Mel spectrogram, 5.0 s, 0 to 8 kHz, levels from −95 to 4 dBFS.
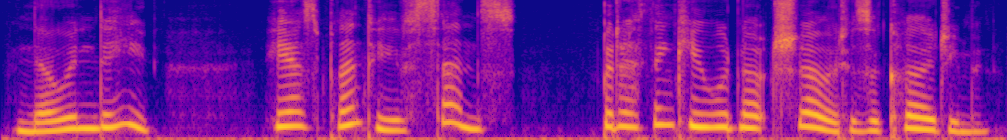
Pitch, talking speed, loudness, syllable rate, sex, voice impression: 260 Hz, 215 wpm, -15 LUFS, 5.9 syllables/s, female, very feminine, young, very thin, relaxed, slightly weak, slightly dark, very soft, slightly muffled, very fluent, slightly raspy, very cute, intellectual, refreshing, very sincere, very calm, very friendly, very reassuring, unique, very elegant, slightly wild, sweet, slightly lively, very kind, very modest, light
